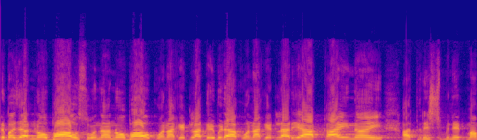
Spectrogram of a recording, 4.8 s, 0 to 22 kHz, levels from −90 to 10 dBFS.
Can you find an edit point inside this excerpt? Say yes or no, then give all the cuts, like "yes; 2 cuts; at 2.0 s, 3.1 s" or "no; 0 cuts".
no; 0 cuts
